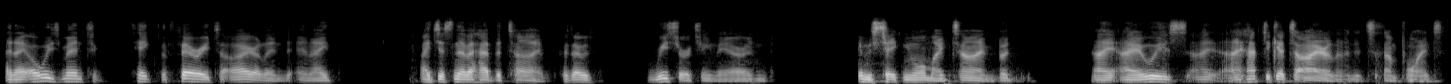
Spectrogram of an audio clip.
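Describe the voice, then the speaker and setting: A man's voice: fairly low pitch, moderate pace, no echo. An American actor and playwright chatting casually, telling rambling stories and often restarting his sentences. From United States. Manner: rambling, self-interrupting storyteller. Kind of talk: casual conversation.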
